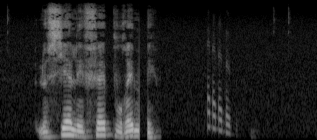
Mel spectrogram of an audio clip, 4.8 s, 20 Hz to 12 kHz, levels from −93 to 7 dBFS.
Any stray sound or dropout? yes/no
yes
